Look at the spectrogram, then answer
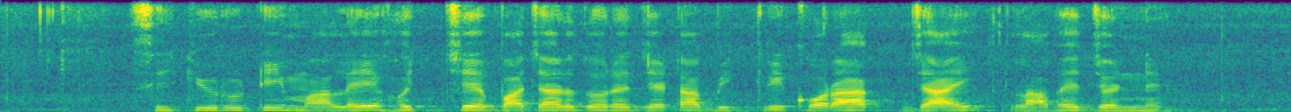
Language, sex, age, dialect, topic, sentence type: Bengali, male, 18-24, Jharkhandi, banking, statement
